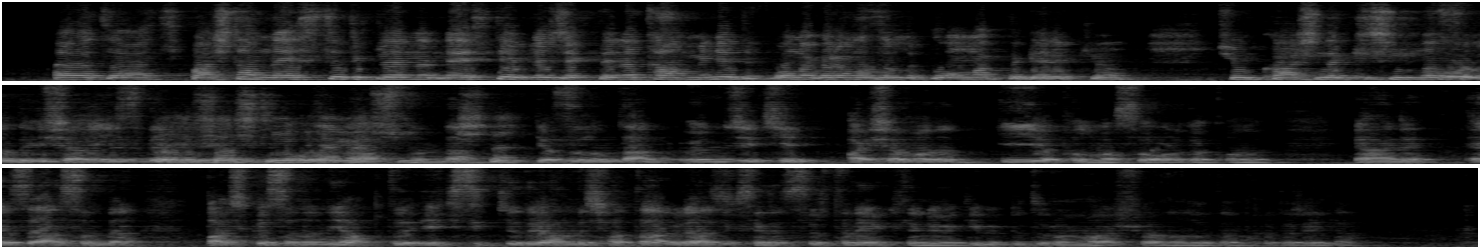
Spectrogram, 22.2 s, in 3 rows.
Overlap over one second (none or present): present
